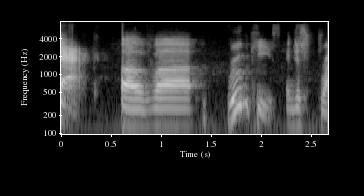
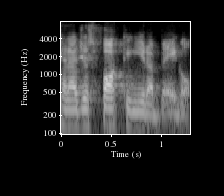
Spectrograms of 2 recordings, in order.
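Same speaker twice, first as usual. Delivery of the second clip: put-on New York accent; 2 semitones lower than usual.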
